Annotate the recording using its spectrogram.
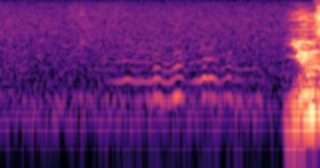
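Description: Quiet room with a faint wavering buzz for under a second near the middle, then a man's voice starting near the end.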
